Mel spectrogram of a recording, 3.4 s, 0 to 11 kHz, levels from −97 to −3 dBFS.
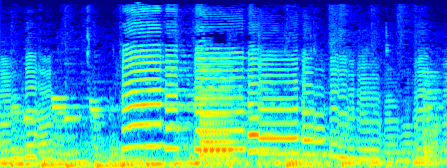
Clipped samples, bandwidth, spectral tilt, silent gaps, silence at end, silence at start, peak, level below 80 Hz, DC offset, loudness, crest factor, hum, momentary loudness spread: under 0.1%; 11 kHz; -6.5 dB/octave; none; 0 s; 0 s; -14 dBFS; -38 dBFS; under 0.1%; -31 LUFS; 16 dB; none; 9 LU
